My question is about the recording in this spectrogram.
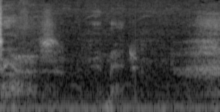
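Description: A quiet pause in talk: steady low hum with faint, soft voice sounds, close to a whisper.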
